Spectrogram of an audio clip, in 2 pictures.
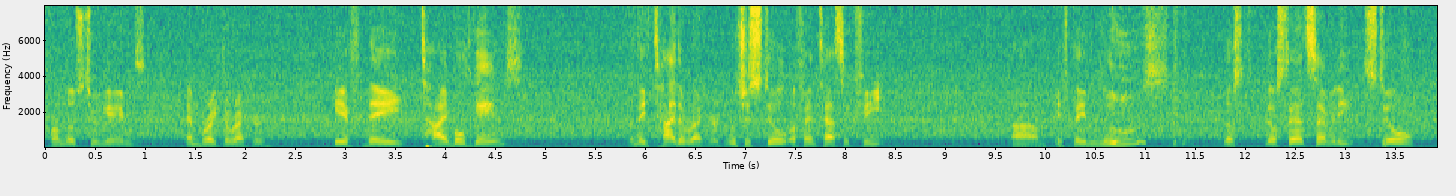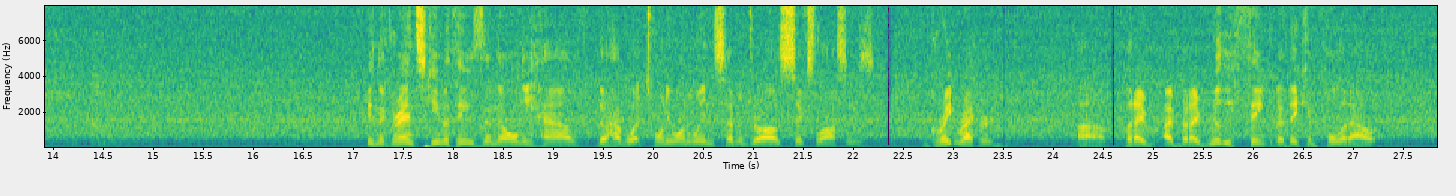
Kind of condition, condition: setting, inside a vehicle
